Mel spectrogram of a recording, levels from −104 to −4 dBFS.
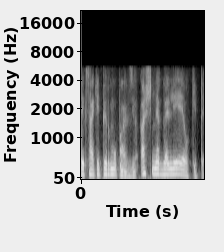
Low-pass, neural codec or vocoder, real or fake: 5.4 kHz; codec, 24 kHz, 1.5 kbps, HILCodec; fake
